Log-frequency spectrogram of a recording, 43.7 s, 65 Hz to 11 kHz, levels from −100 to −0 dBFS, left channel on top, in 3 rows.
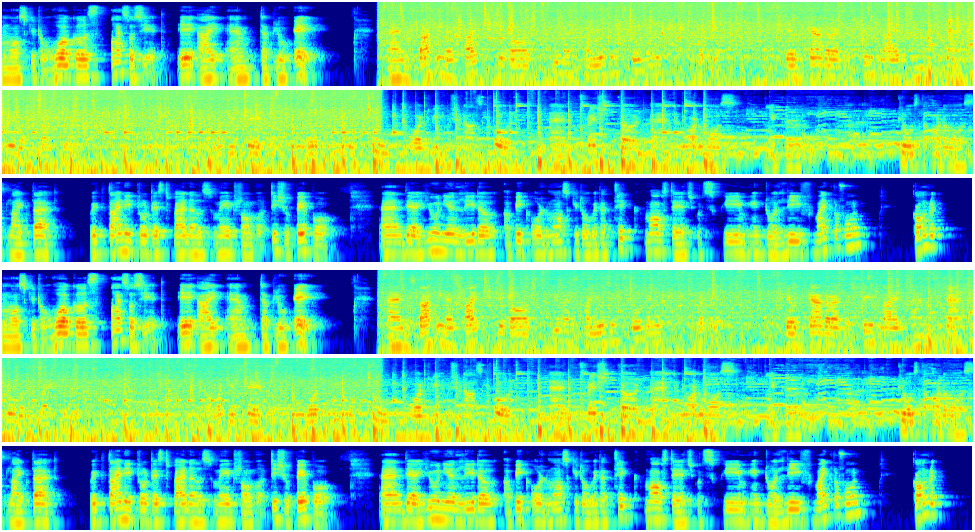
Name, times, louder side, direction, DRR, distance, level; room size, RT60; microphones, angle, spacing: voice 1, 0.0-2.4 2.6-4.7 5.8-10.0 10.4-11.1 11.8-15.8 17.6-22.3 22.8-25.6 26.0-26.7 27.2-27.6 28.0-29.9 30.5-34.0 34.4-34.5 34.8-38.5 38.8-42.0 42.8-43.1, right 2 dB, 20° right, 2.2 m, -32 dB
sound 1, 5.6-20.3, left 6 dB, 30° left, 1.3 m, -30 dB
sound 2, 13.7-25.4, left 1 dB, 10° left, 1.3 m, -34 dB
sound 3, 16.2-29.1, right 2 dB, 40° right, 1.0 m, -37 dB
22.0 x 8.8 x 4.0 m
head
